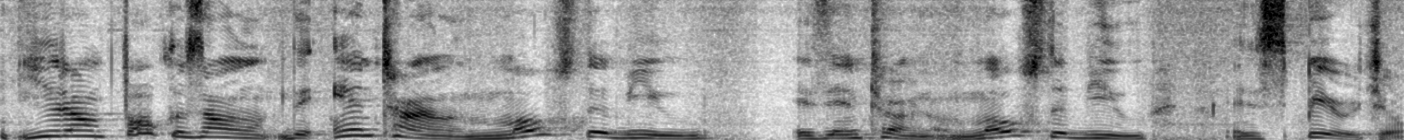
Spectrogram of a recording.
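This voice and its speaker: A woman speaks fairly slowly at medium pitch, her voice making very wide pitch swings at very even loudness. Noticeable background noise runs underneath. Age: 70s. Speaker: seasoned mother, advice-giving guest. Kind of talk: casual chat.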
